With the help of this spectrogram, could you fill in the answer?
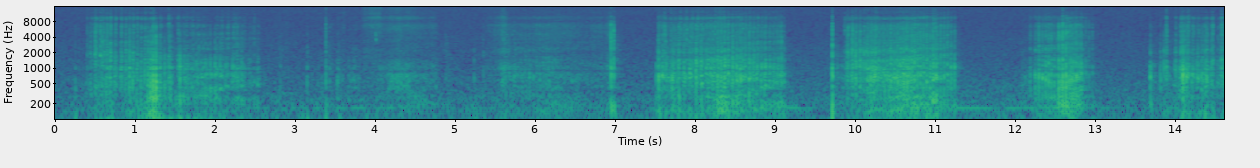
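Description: Fingernails scratch along the ribs of a yellow corrugated craft paper sheet held against the chest. Bursts of dry, raspy, broadband scratching come in sweeps of a second or two, separated by brief quieter gaps. A few sharp clicks stand out along the way.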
